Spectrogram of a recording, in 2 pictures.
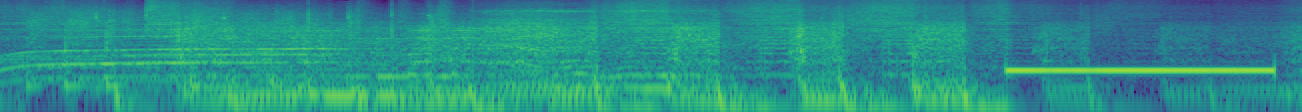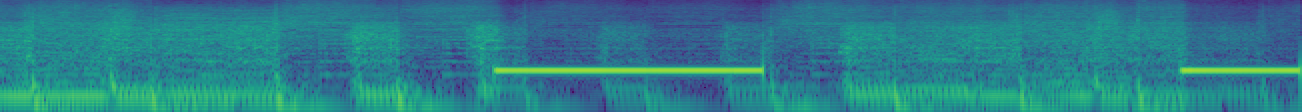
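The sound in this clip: Telephone ringback tones sound as a call is placed. Three long steady tones at one pitch, each about a second long, repeat every few seconds over louder, busy background sound.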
